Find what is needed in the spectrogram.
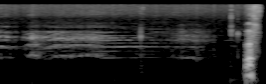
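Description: A faint, distant animal call: one drawn-out call of about a second and a half, with a small click near the middle.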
